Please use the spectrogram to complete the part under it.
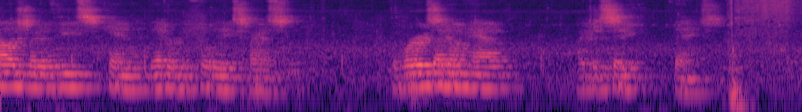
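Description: A middle-aged man speaks steadily through a microphone and loudspeaker outdoors.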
